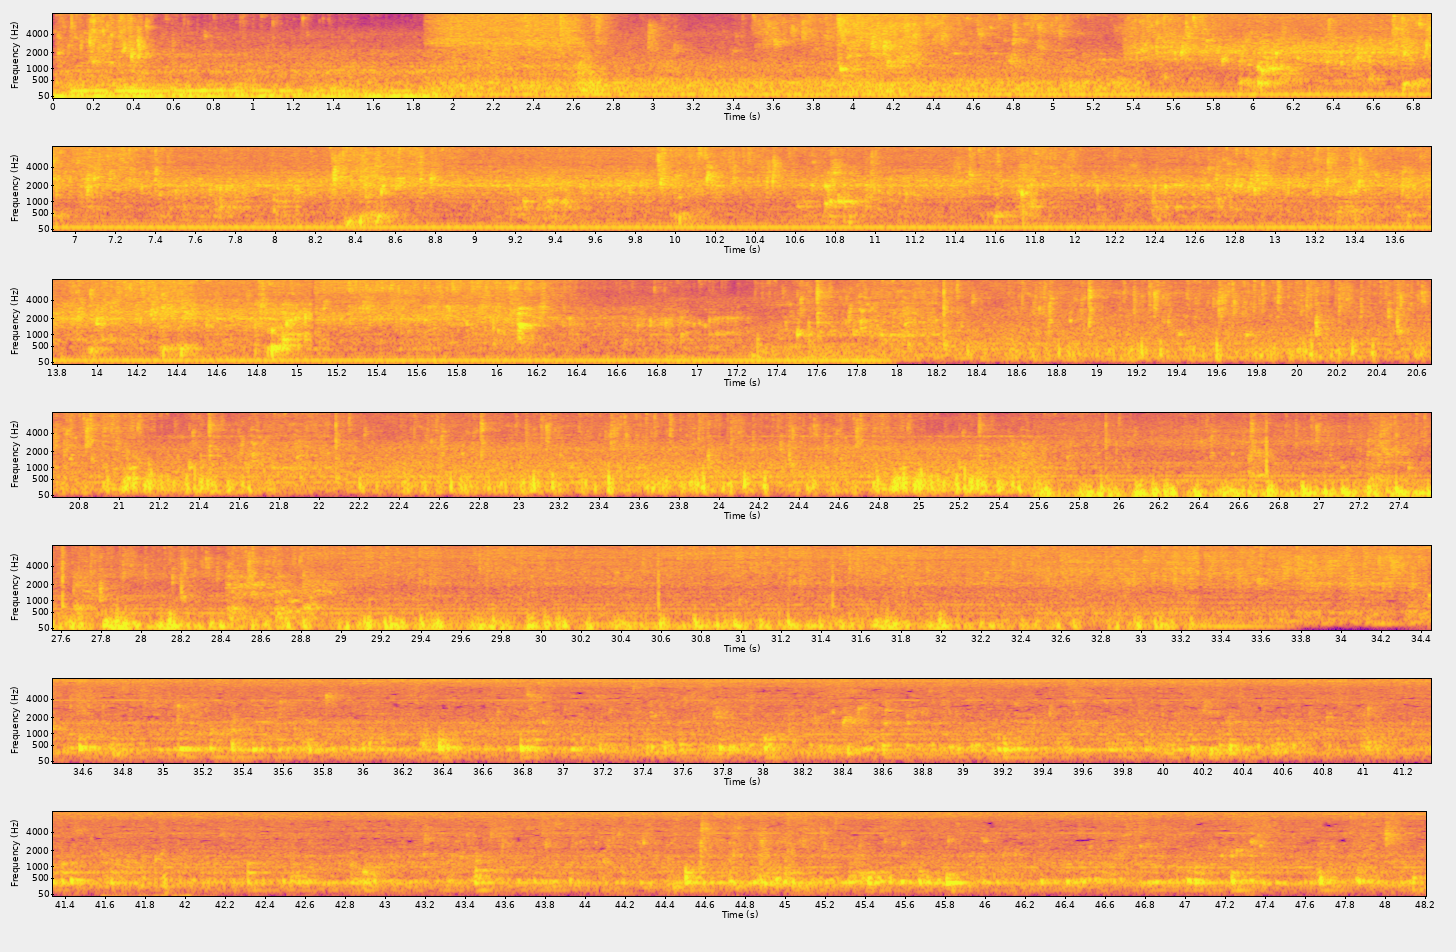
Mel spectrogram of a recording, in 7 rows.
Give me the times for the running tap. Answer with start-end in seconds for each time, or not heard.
0.0-48.1.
